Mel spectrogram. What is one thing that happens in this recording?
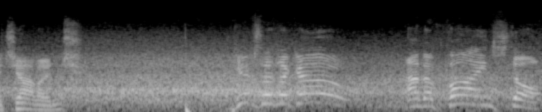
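A large crowd roars and cheers in a stadium.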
